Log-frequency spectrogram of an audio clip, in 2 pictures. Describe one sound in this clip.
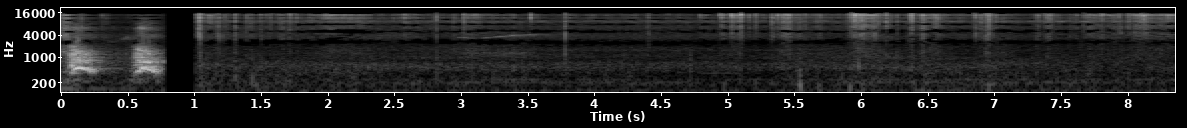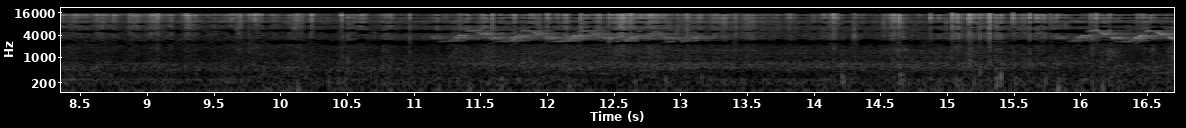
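A young donkey's hooves thud softly on grass.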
